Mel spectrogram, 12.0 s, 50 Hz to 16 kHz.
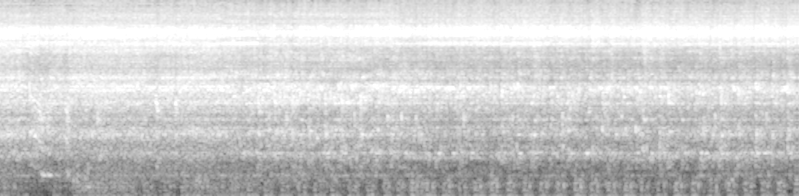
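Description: Swapped-in Ford Fusion 3.0 V6 engine running rough just after its first start, heard close up in the engine bay with a steady hiss over an uneven low pulsing. It is not running well, stale gas in the tank and the engine computer still unadapted to the engine.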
